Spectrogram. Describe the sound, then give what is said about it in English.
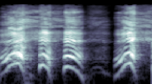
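A voice imitates a loud, rhythmic, articulated sneeze in a father's style, with a few strong voiced bursts in a steady pattern and a brief quieter gap before the last one. “I inherited my father's sneeze, which growing up, I always thought was performative, because his sneeze goes like this. I'm about to perform it for you, okay?”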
